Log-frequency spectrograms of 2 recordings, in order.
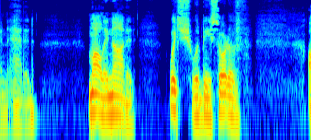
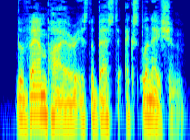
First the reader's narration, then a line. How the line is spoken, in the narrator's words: Morgan replied, his tone carefully neutral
